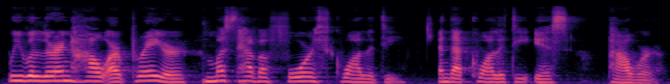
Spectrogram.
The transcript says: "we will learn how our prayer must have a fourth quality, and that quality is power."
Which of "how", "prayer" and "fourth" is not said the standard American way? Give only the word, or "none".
none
